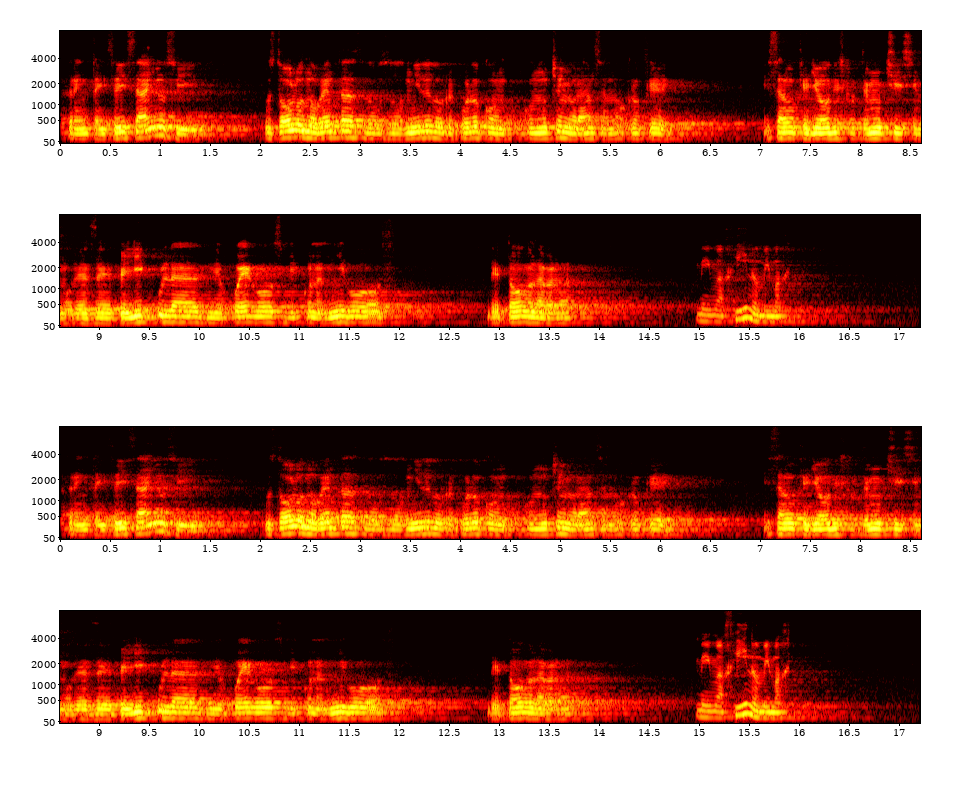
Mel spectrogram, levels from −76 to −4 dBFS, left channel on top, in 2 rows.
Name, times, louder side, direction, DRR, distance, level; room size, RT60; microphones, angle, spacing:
voice 1, 0.1-1.5 2.1-6.1 7.0-11.9 12.9-13.8, left 1 dB, 65° left, 6 dB, 1.7 m, -22 dB
voice 2, 15.0-15.9, right 2 dB, 75° right, 11 dB, 0.9 m, -27 dB
29.5 x 23.5 x 6.7 m, 2.7 s
head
